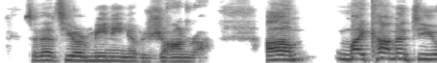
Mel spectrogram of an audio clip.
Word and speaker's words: genre: only thing is here that French word is genre genre it's a French word with French pronunciation in English it means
